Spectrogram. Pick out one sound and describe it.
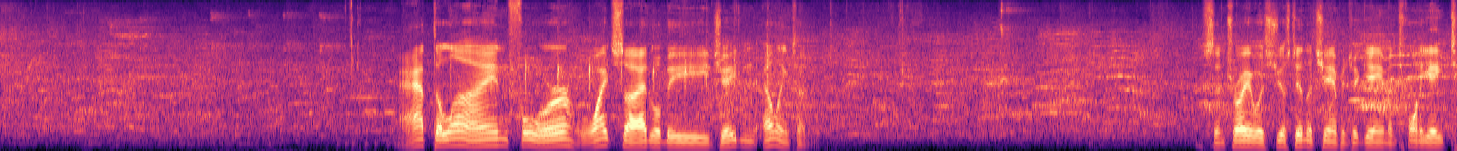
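A crowd murmurs throughout a large echoing hall.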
